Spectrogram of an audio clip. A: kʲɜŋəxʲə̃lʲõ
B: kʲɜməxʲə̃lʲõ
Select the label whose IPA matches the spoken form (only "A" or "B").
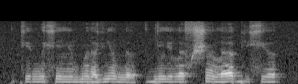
A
